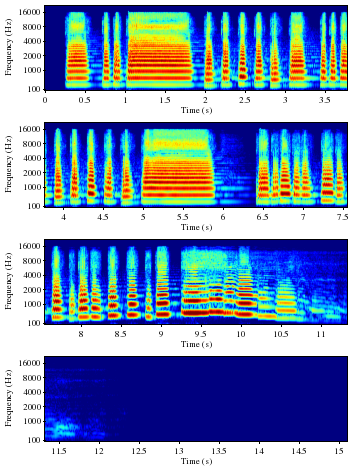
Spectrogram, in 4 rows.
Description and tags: This is just a short fanfare used to announce a king in a short play. After the fanfare the horn player goes into a jazz riff and is stopped. Take 2
The is a recording I made for a fund raiser i am taking part in.
trom, jazz, horn, fare, fanfair, fanfare, royal, king, trombone, trumpet, announcement, fan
